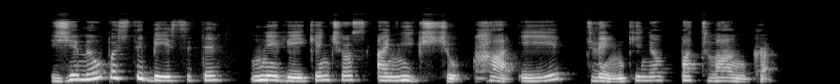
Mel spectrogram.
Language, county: Lithuanian, Šiauliai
